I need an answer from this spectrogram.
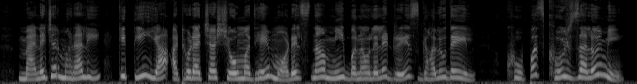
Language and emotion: Marathi, happy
